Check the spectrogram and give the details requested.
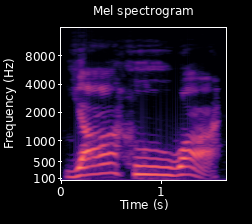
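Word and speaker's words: Yahuah: So the y vave should actually be pronounced yahooah.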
